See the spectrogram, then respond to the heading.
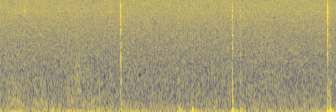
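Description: A black plastic Logitech wireless keyboard is lightly typed on with fingertips and nails, pressing keys such as Enter and the arrows. Sparse, short, dry clicks stand out from a quiet, low background hum, with a few sharper taps near the start, the middle and the very end.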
